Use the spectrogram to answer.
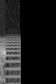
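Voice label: Raleigh Police Northeast District Tactical; wake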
